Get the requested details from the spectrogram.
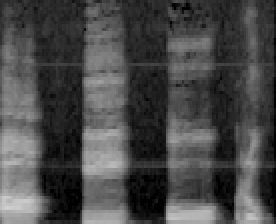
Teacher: దీర్ఘములు రెండు మాత్రల కాలంలో పలకబడతాయి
